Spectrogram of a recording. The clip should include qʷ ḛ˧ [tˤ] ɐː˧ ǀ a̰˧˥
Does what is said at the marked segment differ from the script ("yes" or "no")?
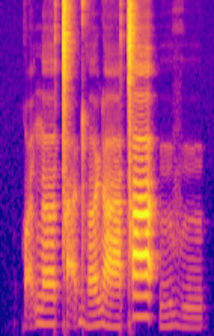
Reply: yes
